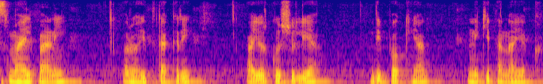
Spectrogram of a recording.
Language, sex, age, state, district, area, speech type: Odia, male, 18-30, Odisha, Rayagada, rural, spontaneous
